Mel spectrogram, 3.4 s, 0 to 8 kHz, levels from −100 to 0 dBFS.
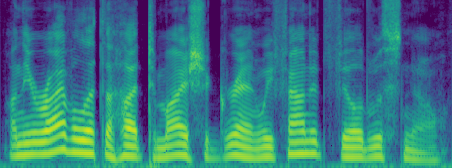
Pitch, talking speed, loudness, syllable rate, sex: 140 Hz, 265 wpm, -15 LUFS, 5.8 syllables/s, male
